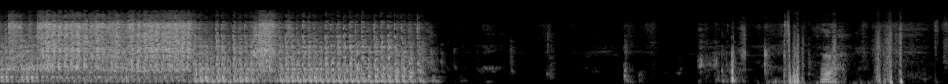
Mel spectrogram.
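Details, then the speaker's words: 1999 SYM Jet 50cc two-stroke scooter, previously non-running (no spark), after exhaust refitted: crisp buzzy rev held strong and even about four seconds before shutting off; healthy. "answer to will it work yes it will"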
